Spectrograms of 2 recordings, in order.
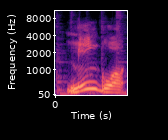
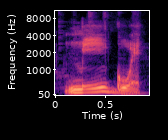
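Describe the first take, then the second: First: The word ends with an o vowel. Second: The word ends with an e vowel. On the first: The speaker calls it wrong. "Mingwo is completely wrong" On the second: The speaker calls it right. "the correct word is Migwe"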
